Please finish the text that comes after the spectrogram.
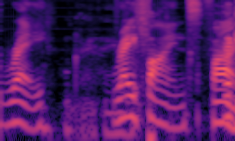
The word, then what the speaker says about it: Ralph: It's Ralph Fiennes. Ray, or that's Ray. His name is pronounced Ray.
